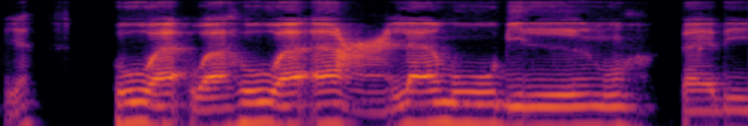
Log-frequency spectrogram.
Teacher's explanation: Ini bertemu maka mimnya ini disekunkan haam Muhtadin untuk mempermudah pembacaannya karena mim dan ba ini merupakan satu makhraj di syafatain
